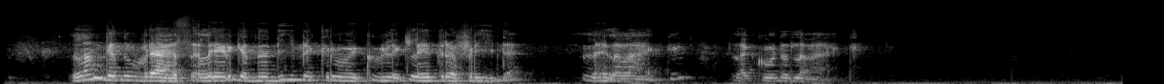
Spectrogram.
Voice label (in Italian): indovinello, romagna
